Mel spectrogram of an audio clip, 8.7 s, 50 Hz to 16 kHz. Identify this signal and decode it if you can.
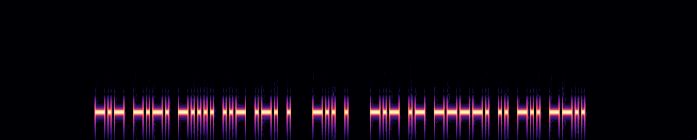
Morse code, heard as a keyed tone, about 30 wpm, 700 Hz. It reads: KC6URE DE KA9IDZ
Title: USA Callsign DE Callsign - 6 Characters - 30wpm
